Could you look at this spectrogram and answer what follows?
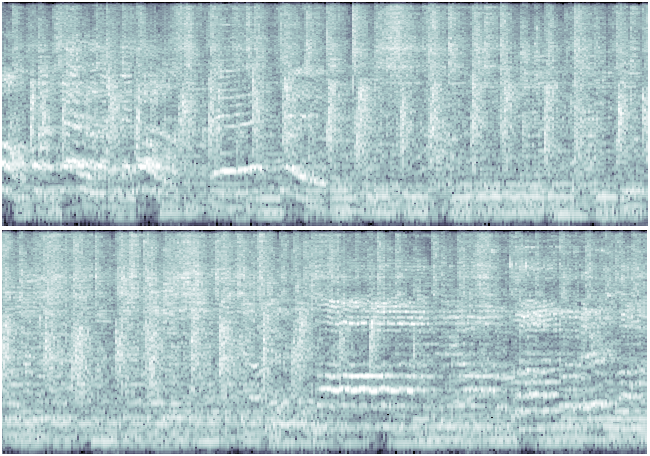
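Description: Live traditional Chilean folk music: voices singing over a fast, steady strummed and tambourine-shaken rhythm.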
